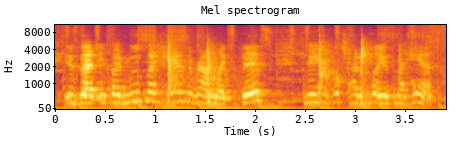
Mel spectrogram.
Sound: hand tapping

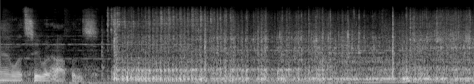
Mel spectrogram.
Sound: blender rumbling

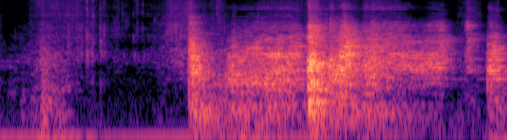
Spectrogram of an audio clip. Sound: clunking of pipe

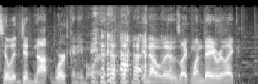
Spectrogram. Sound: laughing

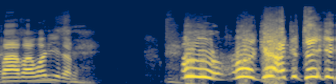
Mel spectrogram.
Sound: grunts

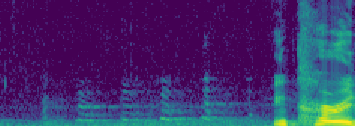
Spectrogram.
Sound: congregation laughs

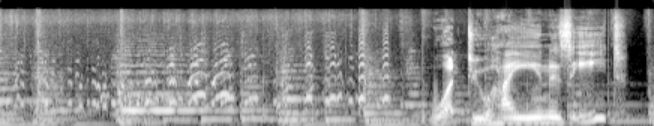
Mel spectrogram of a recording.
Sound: more laughing sounds

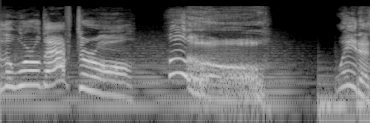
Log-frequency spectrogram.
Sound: groaning

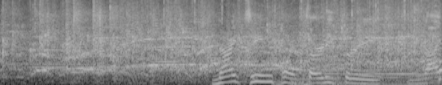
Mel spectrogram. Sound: applause / Music; claps

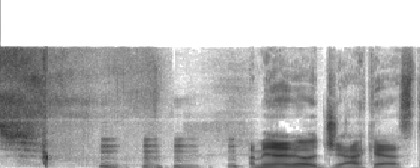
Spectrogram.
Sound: laughing

